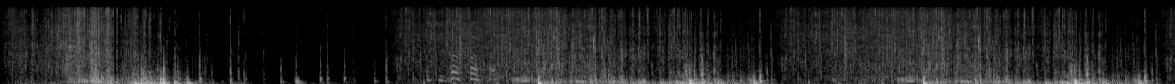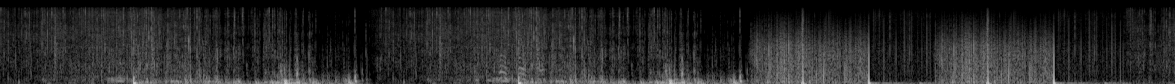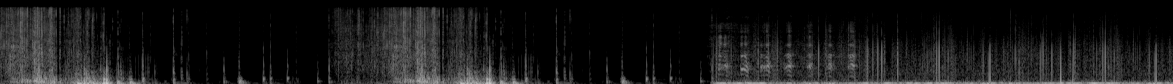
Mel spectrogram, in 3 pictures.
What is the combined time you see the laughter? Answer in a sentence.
The laughter can be heard for 3 seconds in total.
